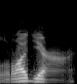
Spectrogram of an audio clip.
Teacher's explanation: yang paling sering terjadi kesalahan di sini adalah huruf ainnya tidak terdengar ya, atau huruf yang kedua ini seolah dihapus atau tidak terbaca ya.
